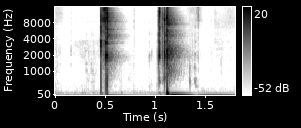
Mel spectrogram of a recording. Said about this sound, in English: So I did happen to grab a can, and let's crack it open now and talk about it.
